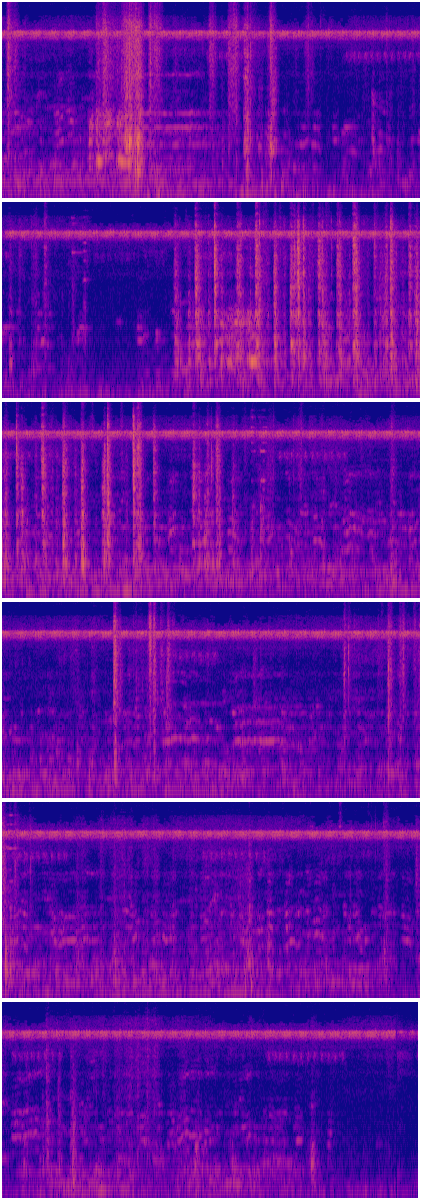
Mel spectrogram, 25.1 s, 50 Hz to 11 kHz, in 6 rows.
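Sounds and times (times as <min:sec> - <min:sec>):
crickets chirping: 0:00.0 - 0:25.0
clicks and taps on sheet metal: 0:05.9 - 0:12.4.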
